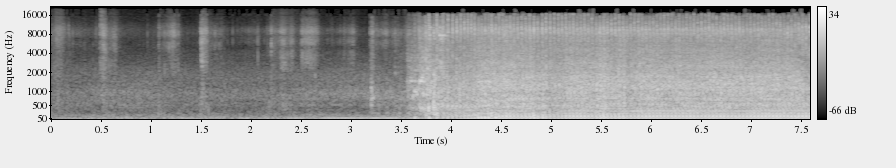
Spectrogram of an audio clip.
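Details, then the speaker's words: Stiga Multiclip Euro 46S self-propelled lawnmower with a Briggs & Stratton engine, test-run in wet grass after an oil drain and blade sharpening. It fires on the first pull and settles into a strong, even drone with no sputter or surging. Running well. "First pull, that's great. Yeah, it's actually running really good."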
